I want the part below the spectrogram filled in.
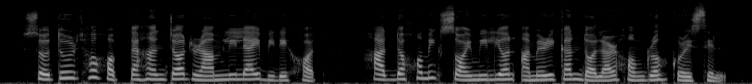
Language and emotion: Assamese, neutral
